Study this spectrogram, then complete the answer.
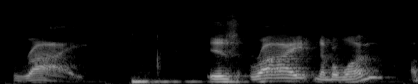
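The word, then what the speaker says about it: raj: the clean sweep here your last word is spelled r a j and it's pronounced rye is rye number one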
